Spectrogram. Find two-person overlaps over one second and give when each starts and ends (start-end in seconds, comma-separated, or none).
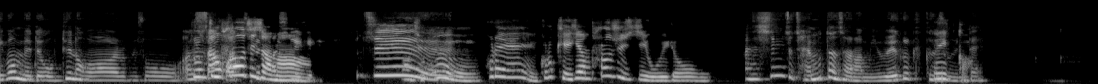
1.9-3.1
